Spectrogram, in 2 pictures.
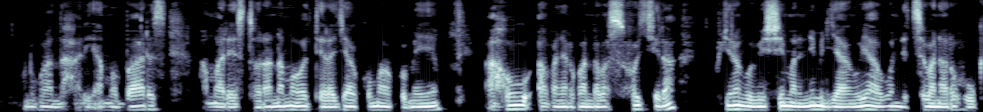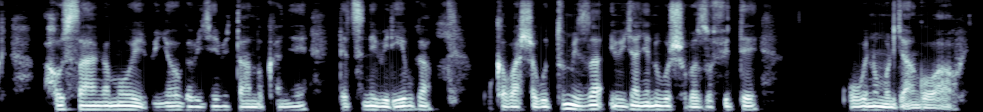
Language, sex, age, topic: Kinyarwanda, male, 18-24, finance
